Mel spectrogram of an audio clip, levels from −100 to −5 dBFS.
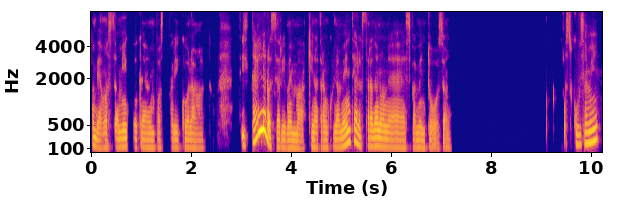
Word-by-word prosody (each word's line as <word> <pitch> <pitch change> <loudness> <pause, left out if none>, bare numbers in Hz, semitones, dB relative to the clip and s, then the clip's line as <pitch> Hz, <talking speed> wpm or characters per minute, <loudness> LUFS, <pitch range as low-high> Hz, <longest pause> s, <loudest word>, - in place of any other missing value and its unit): Abbiamo 115 -4 -2
'sto 130 +2 -4
amico 125 0 -2
che 125 - -6
è 120 - -3
un 115 0 -4
po' - - -10
spericolato. 115 -1 -8 0.5
Il - - -2
Tellero 405 +1 +9
si - - -6
arriva 120 -1 -2
in 115 -1 -1
macchina, 110 +3 -4
tranquillamente, 125 - 0
e - - +5
la 155 - -1
strada 135 0 +1
non 125 -2 +1
è 120 -1 -4
spaventosa. 115 - -6 2.3
Scusami? 180 +5 0
120 Hz, 130 wpm, -20 LUFS, 115-135 Hz, 2.3 s, Tellero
